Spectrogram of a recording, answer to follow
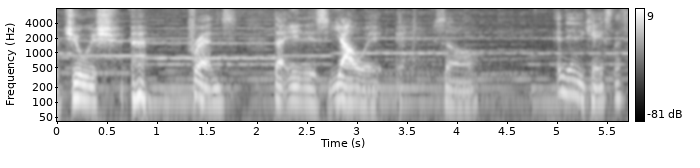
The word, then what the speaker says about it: Yahweh: Actually, I think some Christians still use Jehovah, but the pronunciation that's actually more accurate is Yahweh.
